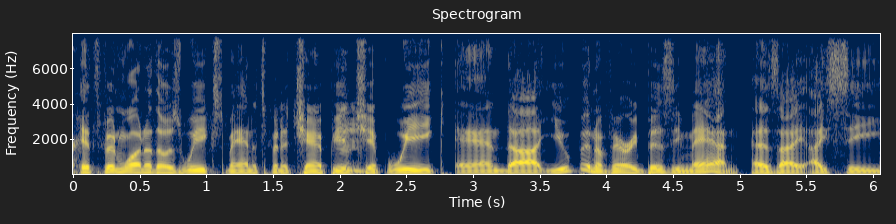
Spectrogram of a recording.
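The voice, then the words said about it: Hoarse, strained voice. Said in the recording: “As you can hear, I am losing my voice.”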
